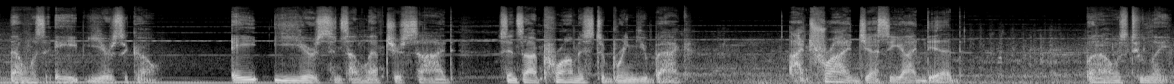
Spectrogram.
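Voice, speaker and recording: An actor playing a grim, battle-weary military captain in a sci-fi motion comic, terse and commanding. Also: male voice, low-pitched, slow pace, long pauses, over music. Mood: sorrowful, weary.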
